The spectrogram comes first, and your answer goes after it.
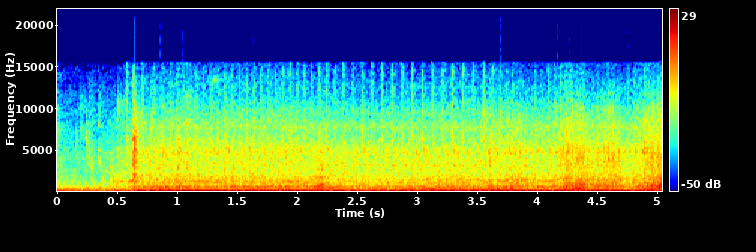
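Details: Honda Vario 125 LED fuel-injected scooter stumbling and choppy at mid revs, feeling starved of fuel; fuel pump pressure is normal at 40 psi, no scanner fault codes, white exhaust smoke; misfire.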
